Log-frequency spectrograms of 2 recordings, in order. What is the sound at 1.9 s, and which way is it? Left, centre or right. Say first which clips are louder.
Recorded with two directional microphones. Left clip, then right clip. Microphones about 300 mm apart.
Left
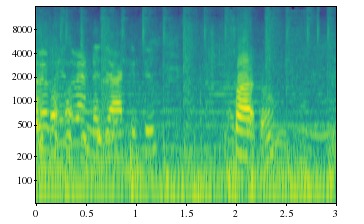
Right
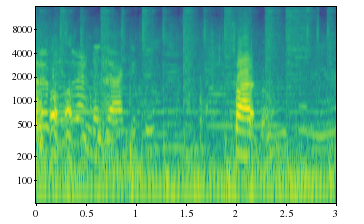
Speech: right 1 dB; centre.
